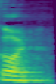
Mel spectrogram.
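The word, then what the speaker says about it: curd: र को साइलेंट रखना है। जो ऊपर आप देख रहे हैं इस तरह से जो रेफ दिया है इसको आपको क्या करना है? साइलेंट रखना है। आपको बोलना है कर्ड।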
